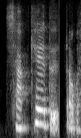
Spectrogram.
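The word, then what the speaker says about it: שָׁקֵד: 이게 쇼케드. 그러니까 앞에 살고 나무는 샤케드. 지켜보고 있다는 쇼케드. 뭔가 비슷하죠. 이게이 발음이.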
